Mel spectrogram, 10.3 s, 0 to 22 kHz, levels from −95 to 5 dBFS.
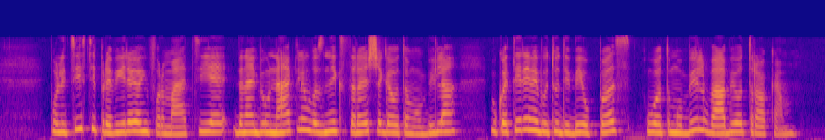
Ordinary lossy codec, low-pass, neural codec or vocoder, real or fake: none; 7.2 kHz; none; real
